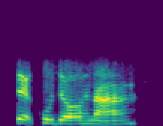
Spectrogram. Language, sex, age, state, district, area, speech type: Santali, female, 30-45, West Bengal, Malda, rural, conversation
